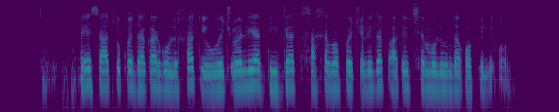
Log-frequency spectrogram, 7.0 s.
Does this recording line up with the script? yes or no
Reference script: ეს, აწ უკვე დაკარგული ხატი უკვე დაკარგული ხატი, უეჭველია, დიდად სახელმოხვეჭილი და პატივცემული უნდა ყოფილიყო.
no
